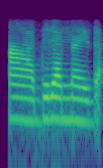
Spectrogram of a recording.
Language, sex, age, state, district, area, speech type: Malayalam, female, 18-30, Kerala, Wayanad, rural, conversation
